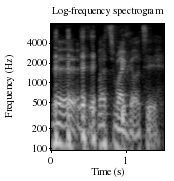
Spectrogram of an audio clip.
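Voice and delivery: chuckling through the words, low and soft; amused low chuckle while talking; laughing. Real, not acted. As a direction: laugh it out as you repeat it. Repeating his pick amid laughter.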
